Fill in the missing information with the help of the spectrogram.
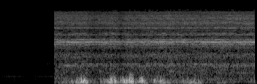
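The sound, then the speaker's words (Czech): A steady, loud hiss of natural gas rushing through gas pipeline pipes in western Ukraine starts abruptly after a brief silence and holds constant, with a low rumbling churn beneath it near the start. “V trubkách plynovodu syčí nerostné bohatství západní Ukrajiny”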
